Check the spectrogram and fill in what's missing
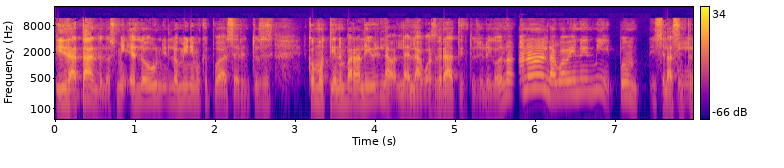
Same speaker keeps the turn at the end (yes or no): yes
